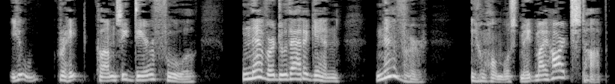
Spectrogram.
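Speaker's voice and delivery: high, loud, fervent pleading; overwhelmed relief spilling out; emotional outburst. A narrator's reading. Aunt Paul embraces the smith, crying out high and loud.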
